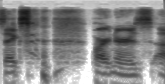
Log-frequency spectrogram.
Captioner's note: laughs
